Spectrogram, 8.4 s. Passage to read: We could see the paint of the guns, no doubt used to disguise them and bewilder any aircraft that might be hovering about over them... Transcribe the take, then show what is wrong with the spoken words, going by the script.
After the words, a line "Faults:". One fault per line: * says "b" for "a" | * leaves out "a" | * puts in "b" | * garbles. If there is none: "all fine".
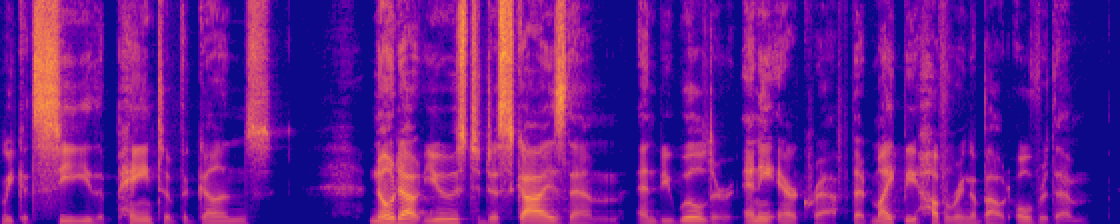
We could see the paint of the guns, no doubt used to disguise them and bewilder any aircraft that might be hovering about over them...
Faults:
all fine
